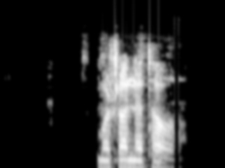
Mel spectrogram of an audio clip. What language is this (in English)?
Kalkoti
